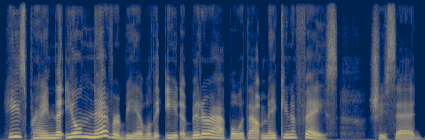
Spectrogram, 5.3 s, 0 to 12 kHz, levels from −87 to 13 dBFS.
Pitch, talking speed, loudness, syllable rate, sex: 225 Hz, 205 wpm, -17 LUFS, 5.0 syllables/s, female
